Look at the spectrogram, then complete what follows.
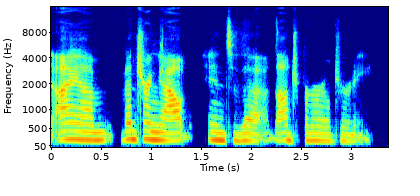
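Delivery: ordinary delivery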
